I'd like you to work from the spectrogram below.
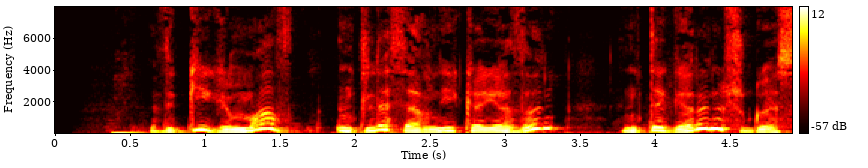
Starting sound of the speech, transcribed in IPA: ð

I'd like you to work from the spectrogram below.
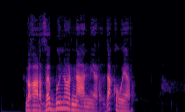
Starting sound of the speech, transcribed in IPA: l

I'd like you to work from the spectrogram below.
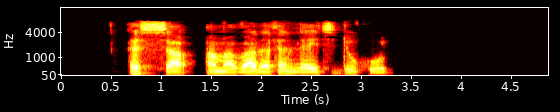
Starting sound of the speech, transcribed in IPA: æ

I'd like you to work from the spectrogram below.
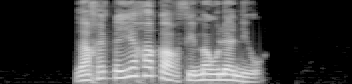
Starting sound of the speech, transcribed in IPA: ð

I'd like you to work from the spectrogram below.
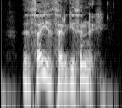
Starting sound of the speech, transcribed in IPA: ð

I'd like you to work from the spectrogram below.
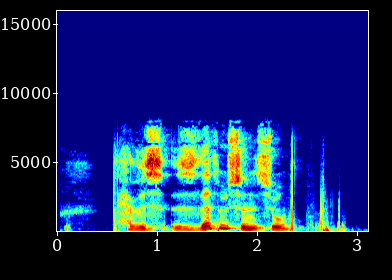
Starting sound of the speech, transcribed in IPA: θ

